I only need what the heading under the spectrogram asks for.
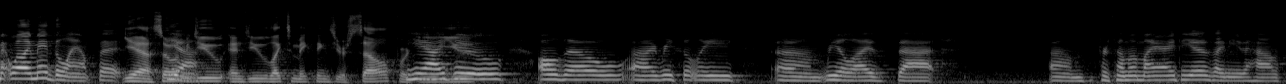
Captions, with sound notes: - Well I made the lamp, but-- - [Voiceover] Yeah, so and do you like to make things yourself, or do you use-- - Yeah, I do, although I recently realized that, for some of my ideas, I need to have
